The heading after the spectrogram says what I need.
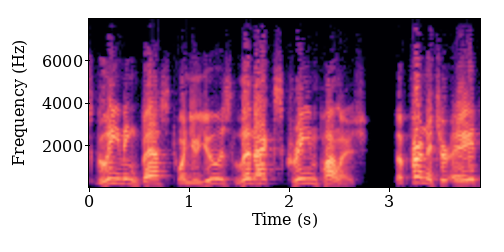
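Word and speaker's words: Linx: You'll find all 3 great Linex home brighteners, Linex Self-Polishing Wax, Linex Cream Polish, and Linex Clear Gloss Varnish at your nearest hardware, paint, or department store.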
